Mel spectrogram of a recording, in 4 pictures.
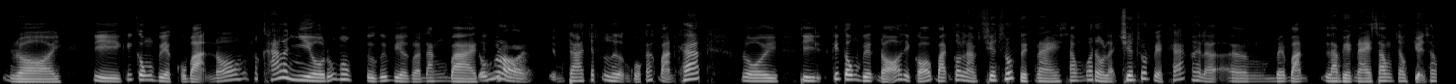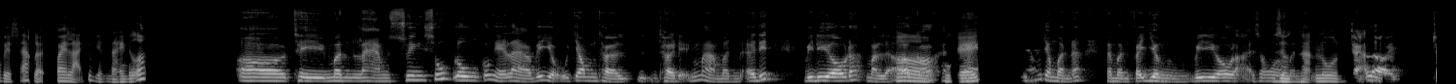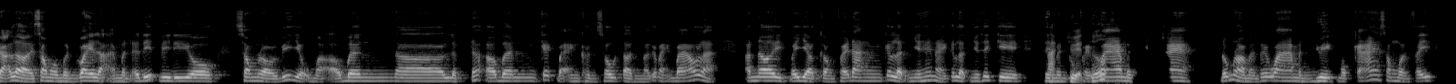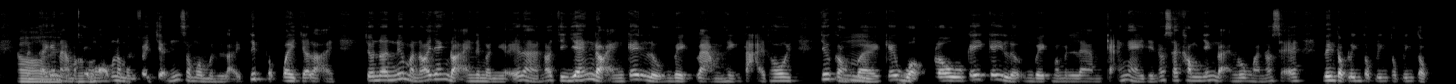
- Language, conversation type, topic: Vietnamese, advice, Làm thế nào để giảm tình trạng phải đa nhiệm liên tục khiến hiệu suất công việc suy giảm?
- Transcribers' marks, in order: in English: "edit"; tapping; other background noise; in English: "edit"; in English: "consultant"; in English: "workflow"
